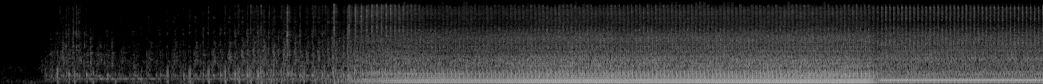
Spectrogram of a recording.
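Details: Craftsman lawn mower after a carburetor rebuild and fuel refill: silence and a pull, then the small engine catches near 3.5 seconds and settles into a steady, even run; running smoothly now.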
